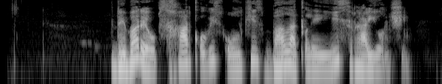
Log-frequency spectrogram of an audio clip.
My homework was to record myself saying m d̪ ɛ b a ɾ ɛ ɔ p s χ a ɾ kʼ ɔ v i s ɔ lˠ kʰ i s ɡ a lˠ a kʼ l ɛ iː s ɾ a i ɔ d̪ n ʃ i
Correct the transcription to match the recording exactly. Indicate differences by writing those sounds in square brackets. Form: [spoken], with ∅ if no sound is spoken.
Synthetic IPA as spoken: m d̪ ɛ b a ɾ ɛ ɔ p s χ a ɾ kʼ ɔ v i s ɔ lˠ kʰ i s [b] a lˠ a kʼ l ɛ iː s ɾ a i ɔ [∅] n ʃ i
